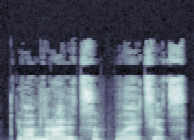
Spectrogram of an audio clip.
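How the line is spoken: Calm, unhostile question. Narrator (Russian): Спокойно, без всякой враждебности в голосе, спросил Дэниел

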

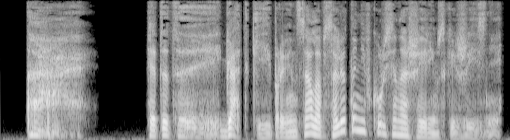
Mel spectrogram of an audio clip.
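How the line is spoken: Sighing. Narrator (Russian): вздохнул Нерон

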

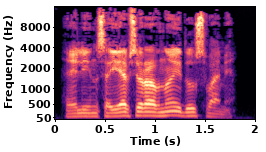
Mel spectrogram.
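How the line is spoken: Stern. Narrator (Russian): сказал он так строго

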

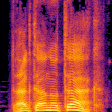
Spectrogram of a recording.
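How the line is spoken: Gloomy reply. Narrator (Russian): уныло отозвался чекист

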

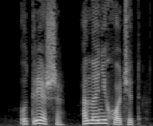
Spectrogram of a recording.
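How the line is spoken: Quiet. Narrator (Russian): негромко высказался Трот

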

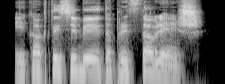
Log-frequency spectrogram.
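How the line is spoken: Man's wry snort. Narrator (Russian): хмыкнул мужчина

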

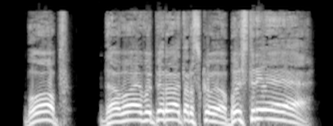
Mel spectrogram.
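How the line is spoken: Shouting into radio. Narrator (Russian): крикнул я в рацию

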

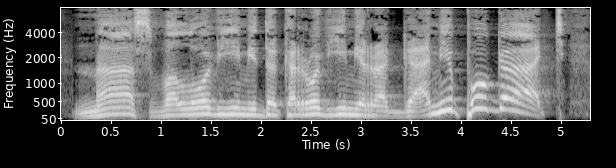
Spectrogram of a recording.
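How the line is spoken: Roar. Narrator (Russian): взревел он

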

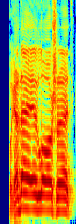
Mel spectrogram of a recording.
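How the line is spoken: Shout. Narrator (Russian): крикнул Денисов казаку

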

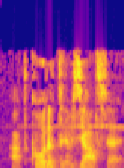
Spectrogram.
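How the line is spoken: Reluctant hiss. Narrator (Russian): Прошипел Немраз, жалея, что гордо промолчать у него не выходит

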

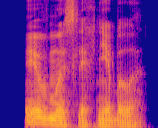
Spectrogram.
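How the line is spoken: Calm continuation. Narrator (Russian): спокойно продолжил паладин

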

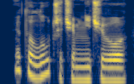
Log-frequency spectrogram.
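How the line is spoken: Sad. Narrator (Russian): грустно сказала Алиана

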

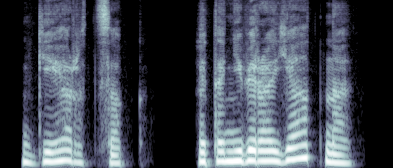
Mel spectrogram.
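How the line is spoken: Breathless young woman. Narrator (Russian): выдохнула одна из невест

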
